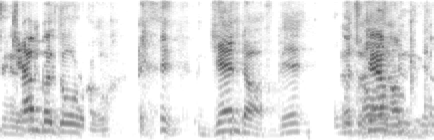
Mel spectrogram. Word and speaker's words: Gambadoro: No, I think it's Gambadoro.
